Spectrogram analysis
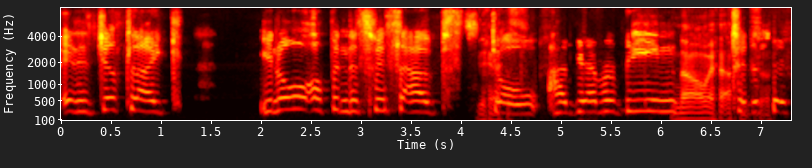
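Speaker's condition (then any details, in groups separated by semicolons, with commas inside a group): Cerebral palsy; cerebral palsy from birth, quadriplegia, legs fixed by surgery so don't bend, dependent on two carers and hoist; confined to bed, special hoist awaiting part or replacement from HSE, head OT exploring other options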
